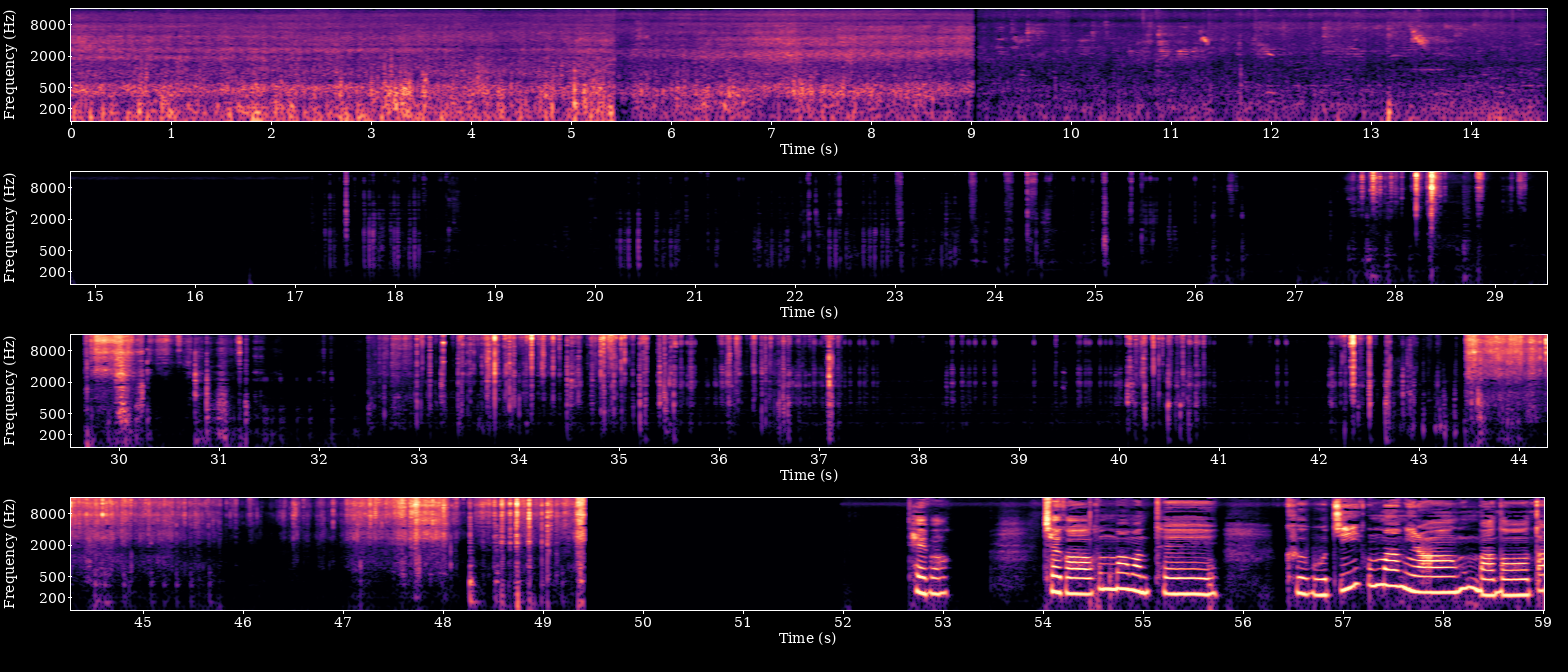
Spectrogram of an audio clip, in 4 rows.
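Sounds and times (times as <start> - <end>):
pen scratching on paper: 20.1 - 25.5
paper rustling and crinkling: 27.5 - 37.6, 39.4 - 41.0, 42.1 - 49.4.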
